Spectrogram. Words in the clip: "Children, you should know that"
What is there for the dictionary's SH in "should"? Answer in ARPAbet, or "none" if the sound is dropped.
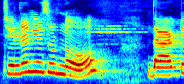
S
